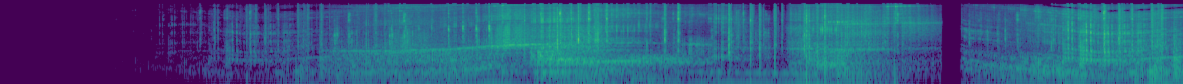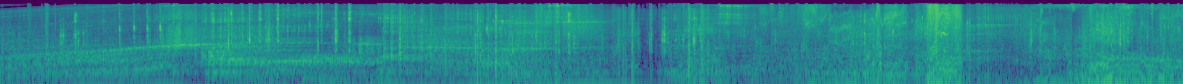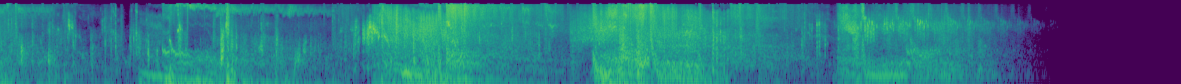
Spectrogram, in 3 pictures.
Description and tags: what if you could plant a pair of bionic ears on a chain of dust particles in the air and amplify that? this is a sound collage attempt to simulate the hearing-view of dust particles while they're being lifted and blown by the wind. done mainly with various spectral transformations of pinknoise, feedback and contact-mic recordings. sound sources were processed with granular time-stretching, spectral filtering, spectra-multiplication, reverb and pitch shifting.
processed, field-recording, competition, wind, feedback, granular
